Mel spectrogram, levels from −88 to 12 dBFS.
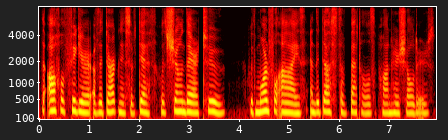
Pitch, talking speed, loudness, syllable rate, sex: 205 Hz, 175 wpm, -18 LUFS, 4.5 syllables/s, female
